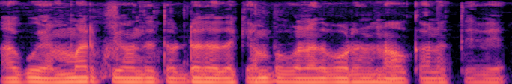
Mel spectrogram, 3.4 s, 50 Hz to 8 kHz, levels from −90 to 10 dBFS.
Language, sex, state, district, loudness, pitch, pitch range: Kannada, male, Karnataka, Koppal, -18 LUFS, 100 Hz, 95-105 Hz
